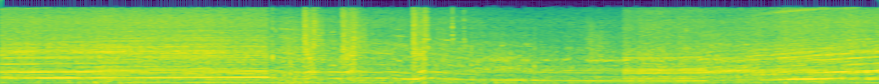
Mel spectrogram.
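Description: A race car accelerates hard out of a corner at high speed, its engine whining up through the revs with rising and falling pitch sweeps and brief gear-change breaks, loud and continuous from the onboard position.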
